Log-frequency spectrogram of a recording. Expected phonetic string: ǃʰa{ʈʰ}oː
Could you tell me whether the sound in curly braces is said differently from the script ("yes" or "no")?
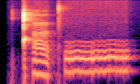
yes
